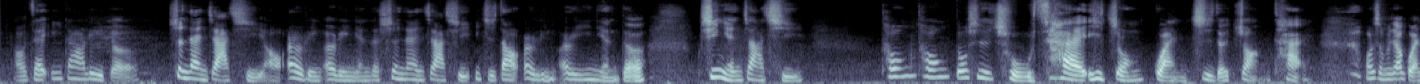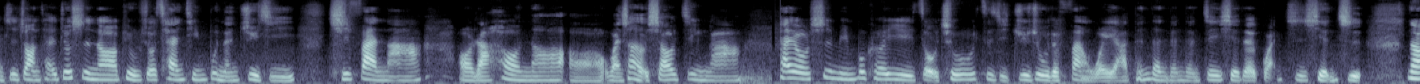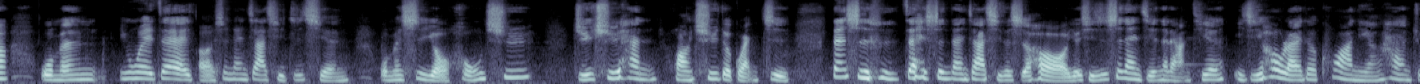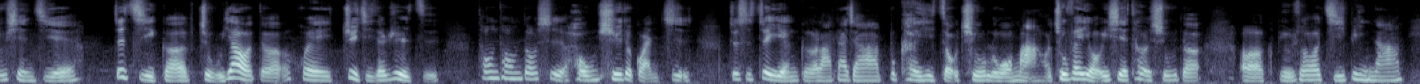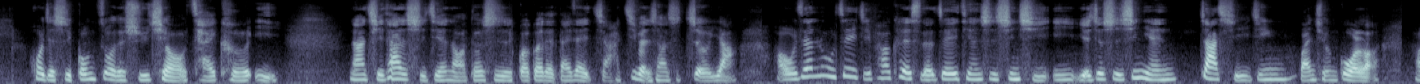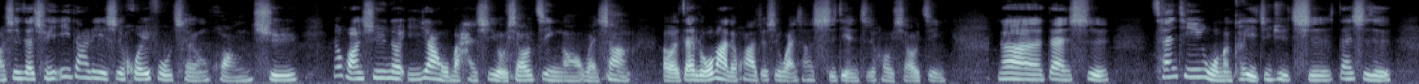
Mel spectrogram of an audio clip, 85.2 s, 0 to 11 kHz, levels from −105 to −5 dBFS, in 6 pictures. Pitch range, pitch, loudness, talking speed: 170-225 Hz, 195 Hz, -32 LUFS, 245 characters per minute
